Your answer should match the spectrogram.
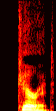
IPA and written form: kæɹejt (Carate)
